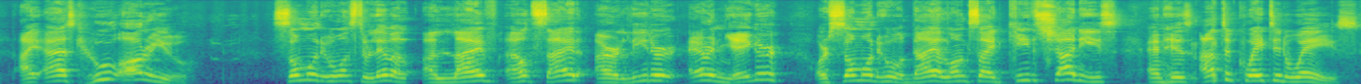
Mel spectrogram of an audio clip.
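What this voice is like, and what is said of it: Bad put-on German-ish accent. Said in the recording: “What a fucking horrible accent. ... God, that's terrible. This is just really bad. ... Was that supposed to be a Japanese accent? ... Wasn't close. It, like, teetered on the edge of, like, Hispanic slash a little bit of German ... the slightest pinch of ... Japanese. It was weird. ... I was going the German way”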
